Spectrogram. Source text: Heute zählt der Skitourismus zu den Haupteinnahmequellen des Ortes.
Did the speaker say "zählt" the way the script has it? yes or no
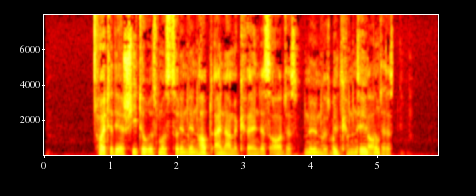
no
